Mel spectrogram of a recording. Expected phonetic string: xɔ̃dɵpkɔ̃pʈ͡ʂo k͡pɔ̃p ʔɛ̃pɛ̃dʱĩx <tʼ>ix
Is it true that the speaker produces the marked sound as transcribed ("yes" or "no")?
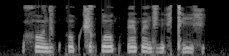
yes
